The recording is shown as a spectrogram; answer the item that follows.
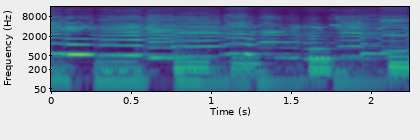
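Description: Violin playing a swing-jazz solo melody, with sliding notes, over rhythmic chords from an archtop guitar.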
